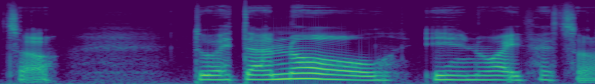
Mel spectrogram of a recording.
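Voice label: "nool" Welsh, spoken word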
